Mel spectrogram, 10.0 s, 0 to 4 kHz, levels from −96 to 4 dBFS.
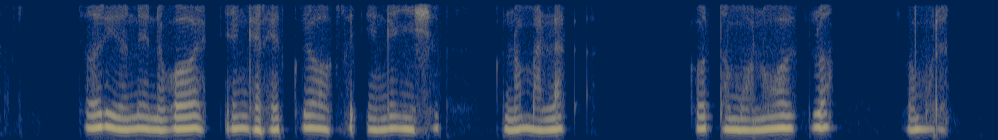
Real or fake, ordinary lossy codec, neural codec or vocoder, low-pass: real; none; none; 3.6 kHz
